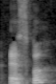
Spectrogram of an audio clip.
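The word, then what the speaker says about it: aespa: there's also a k-pop band called espa i believe that's how they pronounce it so here the ash symbol is pronounced e the ash symbol is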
